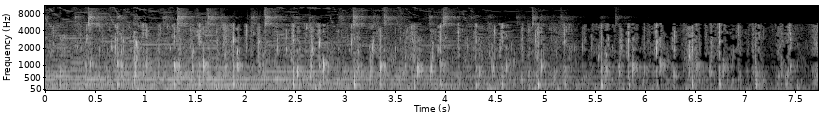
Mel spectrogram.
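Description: A dog laps water in quick, steady wet slurps, moderately loud, the rhythmic splashy licks continuing throughout with no voices.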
